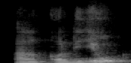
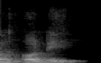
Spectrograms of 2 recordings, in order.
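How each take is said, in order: First: Al-qadiyu with a full yu ending sounded out; the should-be reading Al-qadiyu, yu ending spoken clearly; theoretical form. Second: Al-qadi ending on a long plain i, no yu; the way Arabs really say al-qadi, long final i; actual reading. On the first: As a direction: pronounce Al-qadiyu with the final yu fully voiced. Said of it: "Al-qadiyu harusnya begitu". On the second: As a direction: say al-qadi with the bare long i at the end. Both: Shown as a demonstration.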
